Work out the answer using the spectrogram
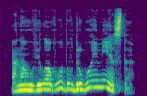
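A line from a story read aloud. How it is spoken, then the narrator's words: Sorcerer hissing. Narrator (Russian): прошипел колдун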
